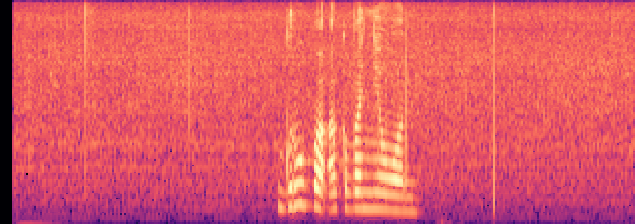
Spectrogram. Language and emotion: Russian, neutral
